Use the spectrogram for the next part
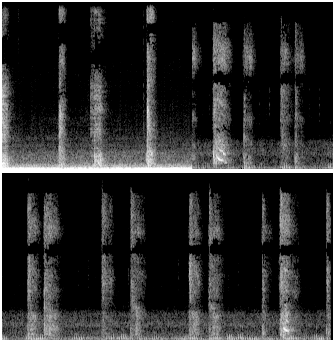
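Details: A cat gives a run of short, dry, hacking coughs in quick succession: a feline asthma attack cough, often mistaken by owners for coughing up a hairball.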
